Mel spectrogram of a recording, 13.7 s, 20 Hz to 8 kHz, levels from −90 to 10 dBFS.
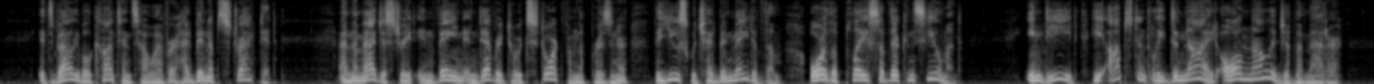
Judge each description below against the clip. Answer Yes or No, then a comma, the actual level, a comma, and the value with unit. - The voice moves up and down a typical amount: No, wide, 6.6 semitones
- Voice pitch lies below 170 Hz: Yes, medium, 140 Hz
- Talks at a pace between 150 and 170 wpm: No, average, 180 wpm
